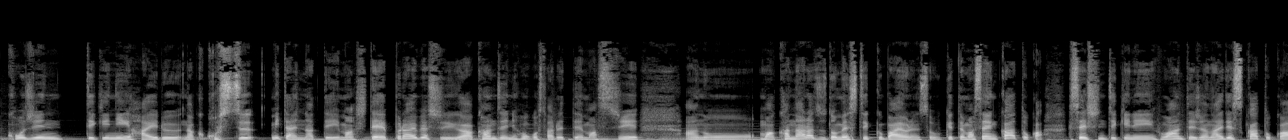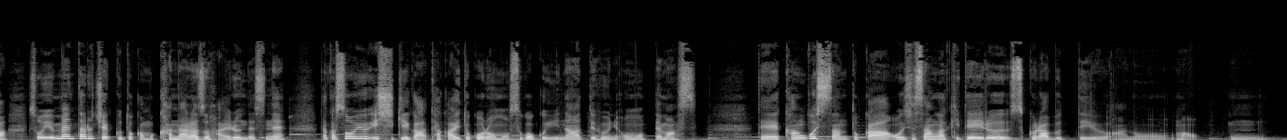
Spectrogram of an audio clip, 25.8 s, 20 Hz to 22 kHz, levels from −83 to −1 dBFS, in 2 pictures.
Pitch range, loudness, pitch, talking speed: 150-215 Hz, -20 LUFS, 170 Hz, 405 characters per minute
